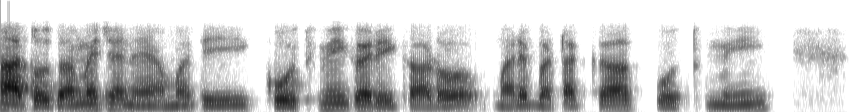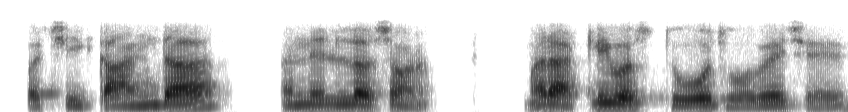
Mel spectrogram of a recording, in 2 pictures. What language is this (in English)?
Gujarati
